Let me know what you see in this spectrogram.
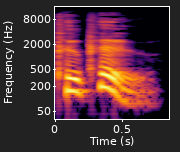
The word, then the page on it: pooh pooh: British English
